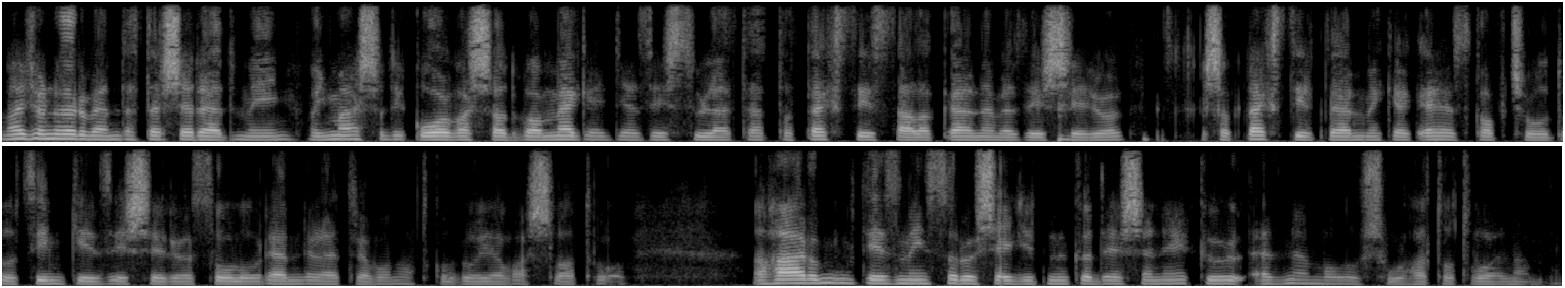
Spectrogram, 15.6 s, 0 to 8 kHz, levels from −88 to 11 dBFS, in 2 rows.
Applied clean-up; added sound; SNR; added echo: neural diffusion model UNIVERSE++.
